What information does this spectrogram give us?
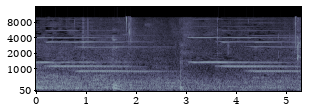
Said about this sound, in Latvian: Lūdzu arī Saeimu balsot par. Paldies, lūdzu zvanu.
